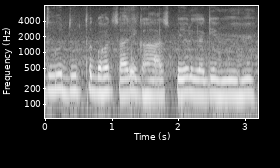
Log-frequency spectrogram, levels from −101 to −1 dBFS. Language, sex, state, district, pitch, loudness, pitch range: Hindi, male, Uttar Pradesh, Lucknow, 155 Hz, -15 LUFS, 150-175 Hz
